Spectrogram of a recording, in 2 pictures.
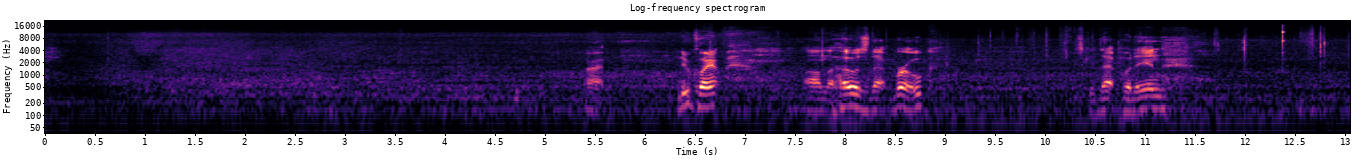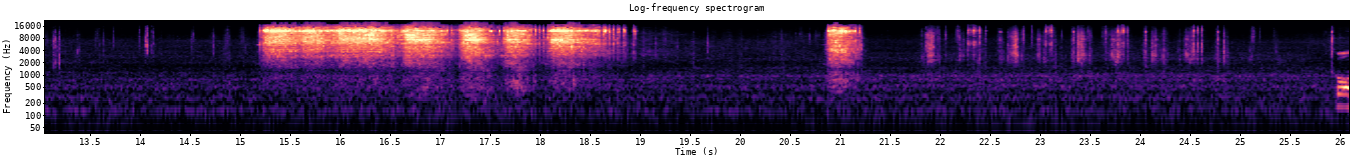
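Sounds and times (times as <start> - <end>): socket ratchet clicking: 14.8 - 19.0, 20.8 - 21.2, 21.8 - 25.2.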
